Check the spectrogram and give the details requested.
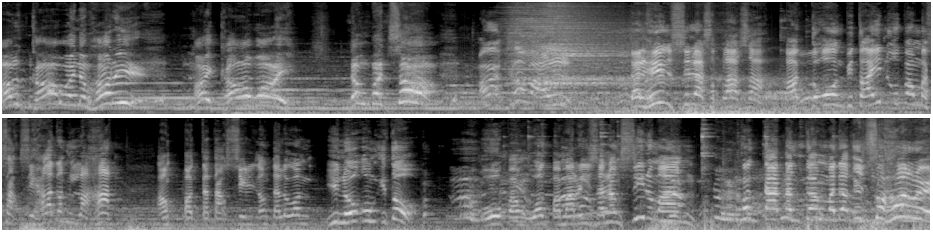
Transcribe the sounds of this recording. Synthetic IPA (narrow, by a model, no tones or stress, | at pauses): ʔɐŋkɐawajnɐŋɦaːɾɪ | ɐjkɐawaj | nɐŋbɐnsa | mɐŋakawaj | d̪ɐlɦɪnsɪlasɐplaːsɐʔɐt̪̚d̪oʔoŋbɪt̪ajɪnʔuːpɐŋmɐsɐk̚sɪɦanɐŋlɐhat̪̚ʔɐŋpɐɡ̚t̪at̪ɐk̚sɪlnɐŋd̪ɐlɐwaŋ | jɪnoʔoŋɪt̪o̞ | ʔuːpɐŋwaɡ̚pɐmɐɾisɐnɐŋsiːnomanmɐɡ̚t̪at̪ɐŋɡaŋmɐd̪ɐkɪt̪sɐɦaɾɪ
